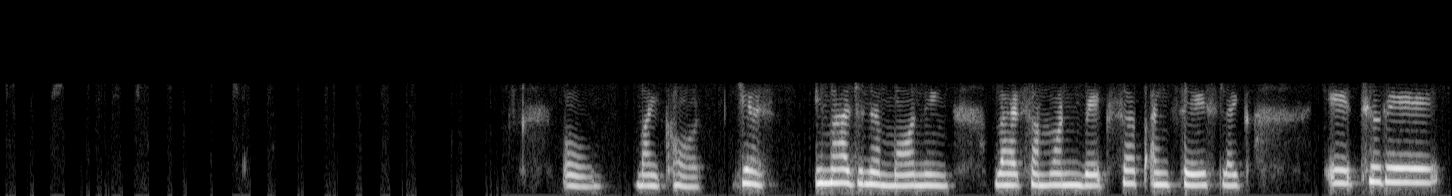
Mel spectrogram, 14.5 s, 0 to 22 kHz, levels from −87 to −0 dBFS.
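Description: From start to finish the speech carries tandem speech coding: it sounds as though it passed through several speech codecs in a row, with decoding and re-encoding at each hop, likely three separate coders ending in AMR-NB at a low rate. Every stage re-models the previous stage's errors, so the roughness and warble build up. Nothing remains above about 3.8 kHz, which leaves the speech muffled and grainy, with a watery warble.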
